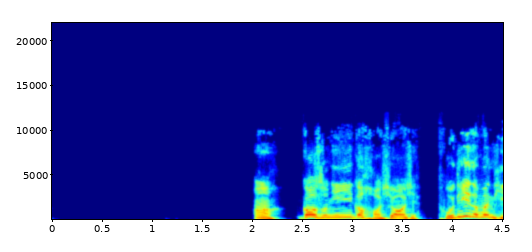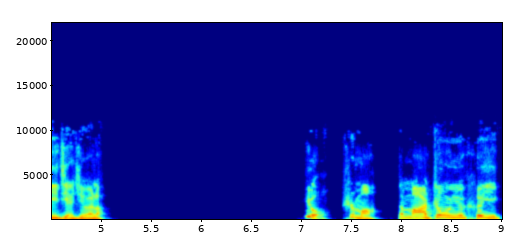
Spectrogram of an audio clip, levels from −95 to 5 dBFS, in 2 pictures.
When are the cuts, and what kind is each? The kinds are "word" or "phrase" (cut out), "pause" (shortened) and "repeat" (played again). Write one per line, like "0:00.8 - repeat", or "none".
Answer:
0:02.4 - pause
0:03.7 - pause
0:07.3 - pause
0:07.9 - pause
